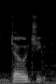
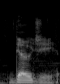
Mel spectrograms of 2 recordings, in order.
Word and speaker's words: Doji: Is it Doji or Doji? How does it pronounced? It's Doji. Doji.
